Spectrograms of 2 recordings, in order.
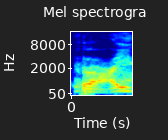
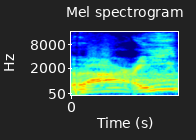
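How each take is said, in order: First: The vowel is said short and plain. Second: The vowel is drawn out with a glide. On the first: Please show us consideration. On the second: It means shepherd.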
